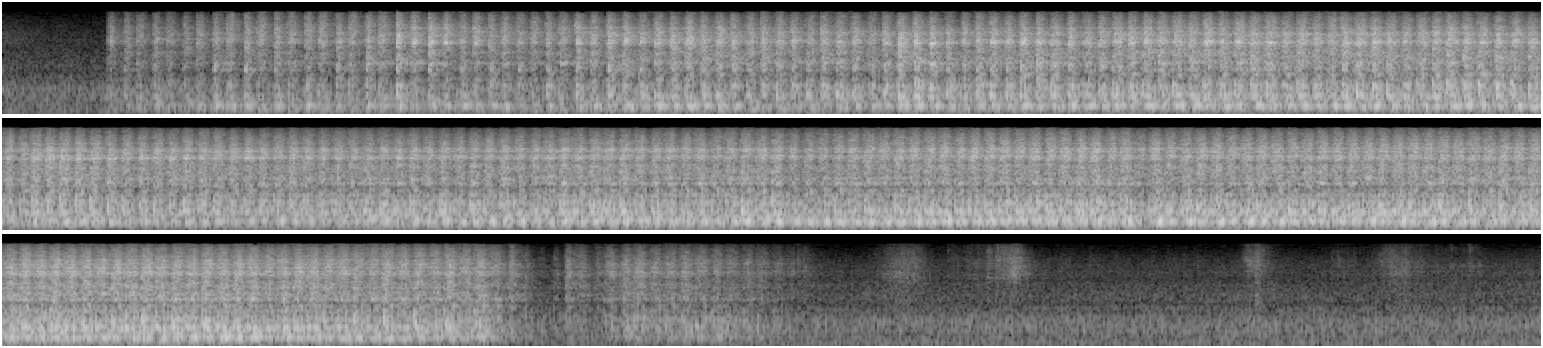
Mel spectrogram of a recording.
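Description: Gouge cutting into a spinning, out-of-round Russian olive bowl blank on a wood lathe: a loud, rapid rhythmic clatter from the interrupted cut. It starts about half a second in and stops about thirteen seconds in.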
